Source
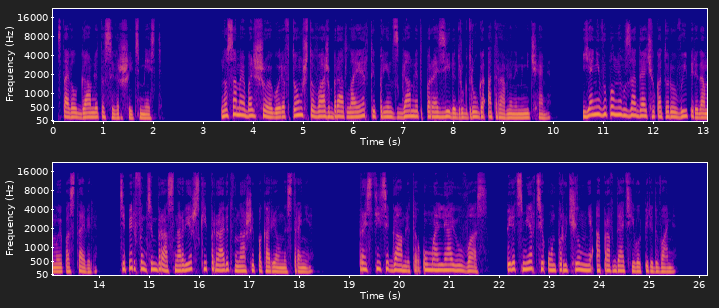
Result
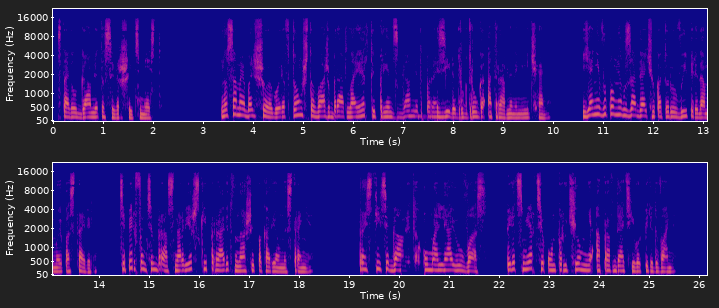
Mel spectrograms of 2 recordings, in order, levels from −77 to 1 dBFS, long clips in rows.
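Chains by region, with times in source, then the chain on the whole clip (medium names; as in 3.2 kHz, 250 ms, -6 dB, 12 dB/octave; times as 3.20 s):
6.86–7.68 s: bass shelf 260 Hz +10 dB + hum notches 60/120/180/240 Hz + compression 12:1, threshold -29 dBFS
20.03–20.51 s: high-pass 1.1 kHz + doubling 23 ms -2.5 dB
whole clip: fifteen-band graphic EQ 100 Hz -5 dB, 250 Hz -4 dB, 630 Hz +9 dB, 10 kHz +6 dB; compression, threshold -23 dBFS; reverb removal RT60 1.7 s; trim -4.5 dB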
